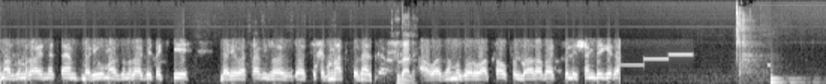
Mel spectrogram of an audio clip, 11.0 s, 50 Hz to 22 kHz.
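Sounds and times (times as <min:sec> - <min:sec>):
speech: 0:00.0 - 0:08.4, 0:10.3 - 0:10.6
low hum: 0:10.2 - 0:11.0
two-step electronic beep of a radio listener's phone call being cut off: 0:10.2 - 0:11.0.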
